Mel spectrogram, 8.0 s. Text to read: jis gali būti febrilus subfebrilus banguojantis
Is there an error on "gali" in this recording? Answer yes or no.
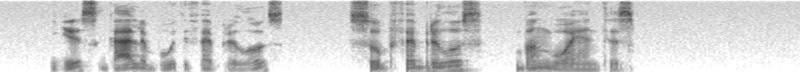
no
